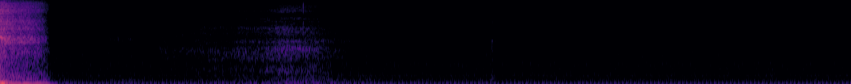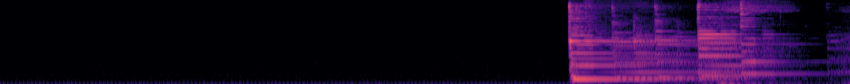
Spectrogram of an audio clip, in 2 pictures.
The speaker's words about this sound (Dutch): Oh, dit is mijn wekker.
